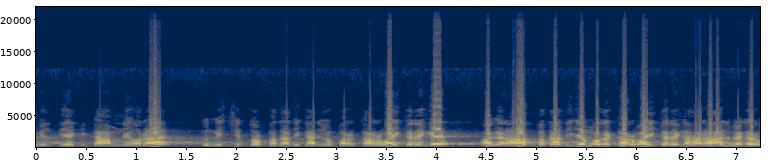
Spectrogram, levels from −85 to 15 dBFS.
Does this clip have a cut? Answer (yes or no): no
